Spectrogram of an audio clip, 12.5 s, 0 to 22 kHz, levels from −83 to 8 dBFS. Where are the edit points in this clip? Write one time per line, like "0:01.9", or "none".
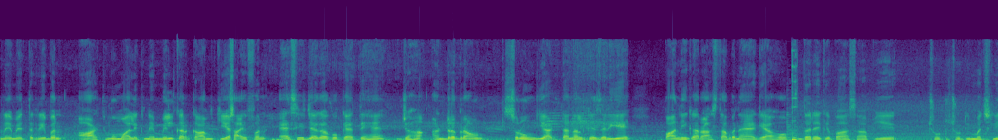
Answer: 0:02.9
0:09.9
